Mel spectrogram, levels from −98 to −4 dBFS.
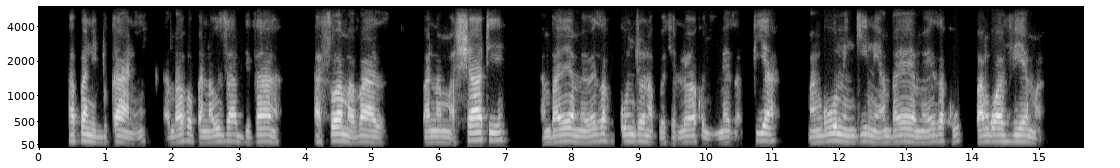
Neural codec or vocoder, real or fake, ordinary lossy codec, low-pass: none; real; Opus, 16 kbps; 5.4 kHz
